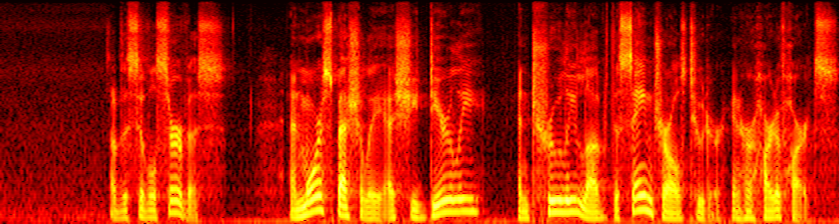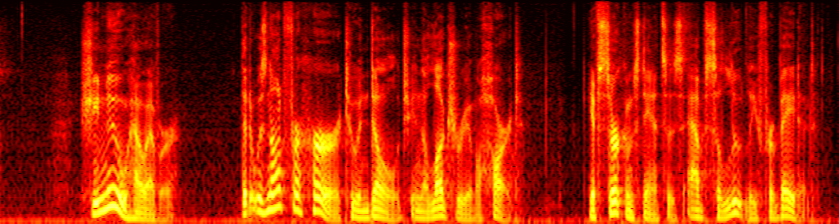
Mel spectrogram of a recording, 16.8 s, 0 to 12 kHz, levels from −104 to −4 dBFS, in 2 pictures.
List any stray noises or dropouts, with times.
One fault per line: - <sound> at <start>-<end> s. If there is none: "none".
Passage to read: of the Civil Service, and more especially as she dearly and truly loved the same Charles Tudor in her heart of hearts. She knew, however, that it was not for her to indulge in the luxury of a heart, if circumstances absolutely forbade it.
none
